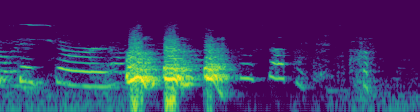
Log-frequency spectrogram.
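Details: A dog crying for another dog, very loud: high drawn-out whimpers, then three quick harsh barks in a row, followed by short whining yelps.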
